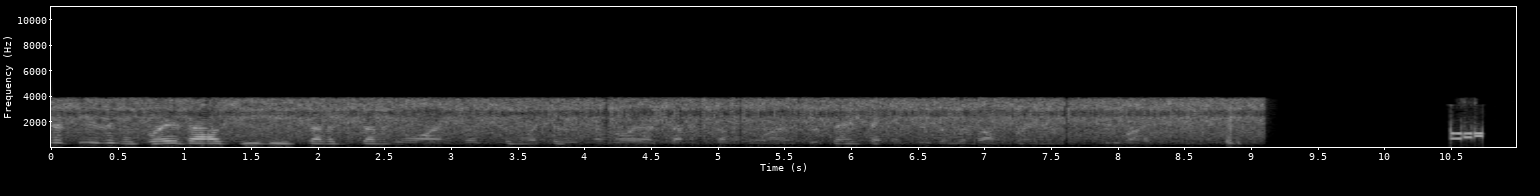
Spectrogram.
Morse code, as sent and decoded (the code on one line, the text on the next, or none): none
